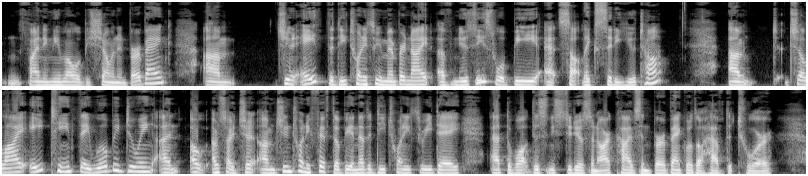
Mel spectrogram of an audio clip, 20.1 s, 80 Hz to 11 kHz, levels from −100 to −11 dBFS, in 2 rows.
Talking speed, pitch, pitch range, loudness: 175 wpm, 130 Hz, 120-155 Hz, -18 LUFS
